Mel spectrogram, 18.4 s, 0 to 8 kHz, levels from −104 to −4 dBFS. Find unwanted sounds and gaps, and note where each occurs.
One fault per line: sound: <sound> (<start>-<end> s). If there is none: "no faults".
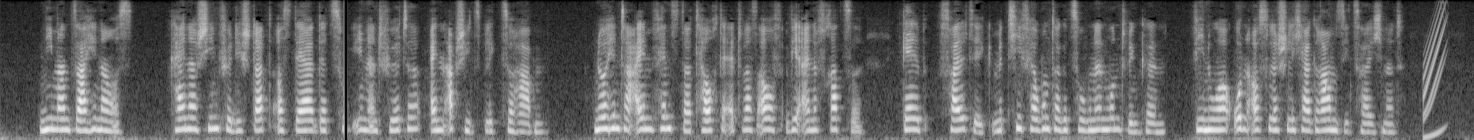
sound: dropout (4.3-4.3 s)
sound: chirp (17.8-18.1 s)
